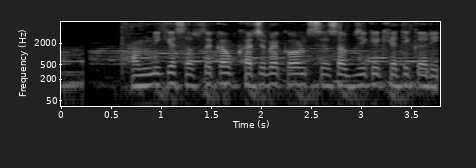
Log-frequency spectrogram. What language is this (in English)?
Magahi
